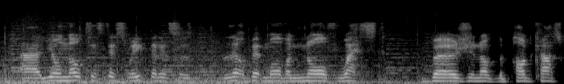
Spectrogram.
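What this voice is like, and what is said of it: Slight Scouse accent. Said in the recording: “You'll tell by my voice, it's the slightly scouse version.”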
